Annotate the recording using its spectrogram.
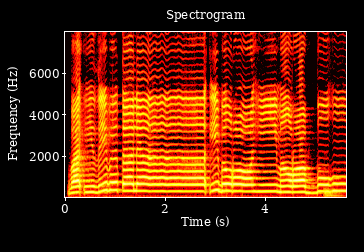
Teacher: ذال کو بہت ہی نرمی کے ساتھ ادا کرنا ہے، بغیر سیٹی کے ادا کرنا ہے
